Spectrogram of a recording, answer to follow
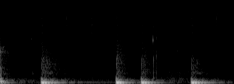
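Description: Programmed kick drum and hi-hat from an EZdrummer 2 drum loop with the snare taken out. Four kick hits, each dying away quickly, with light hi-hat ticks between them.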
